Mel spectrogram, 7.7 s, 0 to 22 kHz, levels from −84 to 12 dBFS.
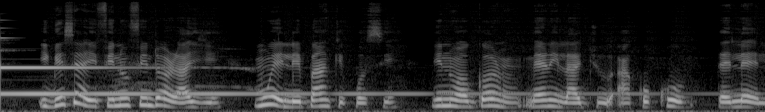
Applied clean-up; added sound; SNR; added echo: none; Chink, clink; 5 dB; none.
